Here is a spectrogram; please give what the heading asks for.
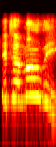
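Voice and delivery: mock yelling. Retelling yelling at the TV during a movie: retelling own yelling. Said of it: "And I'm yelling at the T V".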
